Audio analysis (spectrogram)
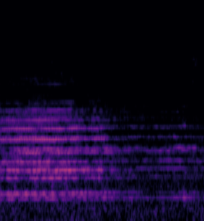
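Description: On a busy highway, police sirens and honking car horns blare as a sustained, loud tonal wail that fades slightly over two seconds.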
